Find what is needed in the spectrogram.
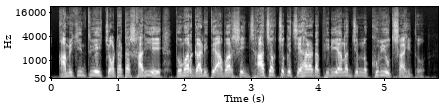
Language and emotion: Bengali, happy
